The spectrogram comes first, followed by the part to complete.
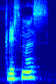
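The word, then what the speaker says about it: Christmas: जब किसी वर्ड के शुरू में सी एच के बाद आर आए तो सी एच को का से पढ़ते हैं। ऐसे क्रोनिक क्रोम क्रिश्चियन क्रिसमस क्रिस्टुलाइट इन वर्ड्स में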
